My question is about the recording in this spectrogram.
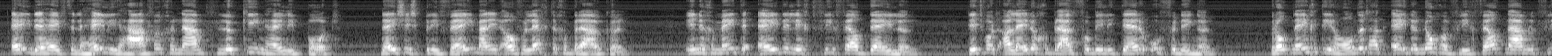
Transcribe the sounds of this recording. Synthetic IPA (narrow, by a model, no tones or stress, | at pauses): ejdəɦejftənɦejliɦaːvənχənaːmtløkinɦejlipɔɹt | dejzəɪsprivejmaːɾɪnʔowvəɹlɛχtəχəbrœɥkən | ʔɪndəχəmejntəʔejdəlɪχtfliχfɛlˠt̚dejlən | d̥ɪtʋɔɹtɑ̰lejnɔχχəbrœɥk̚tfʊːɹmilitɛːɾəʔufənɪŋən | rɔntnejχəntinɦɔndəɹtɦɑtejdənɔχənvliχfɛlˠtnaːmələkf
